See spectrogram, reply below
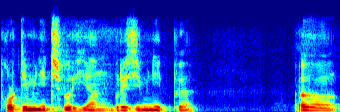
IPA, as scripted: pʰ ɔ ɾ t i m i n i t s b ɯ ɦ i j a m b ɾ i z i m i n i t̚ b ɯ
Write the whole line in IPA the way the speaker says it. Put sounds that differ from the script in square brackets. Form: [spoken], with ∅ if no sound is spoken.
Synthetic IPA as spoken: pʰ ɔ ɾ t i m i n i t s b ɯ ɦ i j a [ŋ] b ɾ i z i m i n i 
